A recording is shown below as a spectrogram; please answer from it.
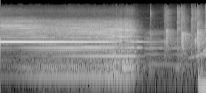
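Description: Distorted electric guitars holding one chord that rings on, then fades away about three seconds in, leaving a few faint clicks and string noise.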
